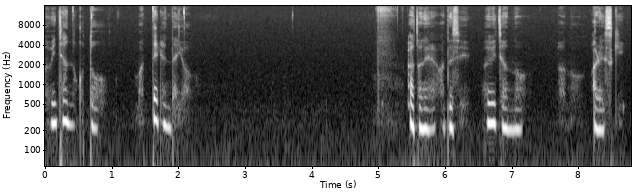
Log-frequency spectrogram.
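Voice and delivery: soft whispered chat to viewers; whispered livestream talk. Real, not acted. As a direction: keep it hushed, close to the mic. Whispering streamer, ASMR-like.

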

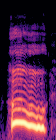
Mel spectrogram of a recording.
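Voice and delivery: high, loud startled "Who?"; frightened squeak. Acted. Moles caught in the dark, squeaking in fear. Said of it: "they quavered in fear and astonishment".

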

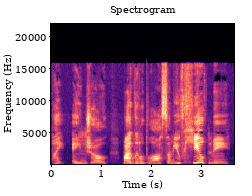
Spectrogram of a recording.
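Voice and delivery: high, slow, adoring exclamation; besotted cry. A narrator's reading. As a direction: gush over your healer with lovestruck wonder. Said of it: "cried Ahriman, growing more and more besotted".

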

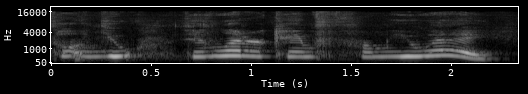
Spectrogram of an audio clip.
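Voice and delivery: high, loud, excited calling out; excited mom bursting in with news. Acted. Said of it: "his mom busts into his room saying".

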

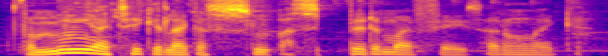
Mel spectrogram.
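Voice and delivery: usual speaking voice

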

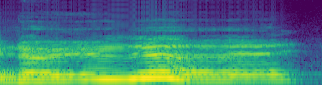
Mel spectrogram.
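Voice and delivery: very high, loud, slow drawn-out character voice; high slow mock NPC refusing to leave; creepy NPC voice. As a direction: stretch it out like a clingy game bot. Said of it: "And then he's like".

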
